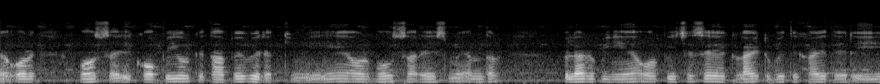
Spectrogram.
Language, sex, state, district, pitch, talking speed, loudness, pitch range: Hindi, male, Uttar Pradesh, Shamli, 125 Hz, 190 wpm, -21 LUFS, 115-130 Hz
